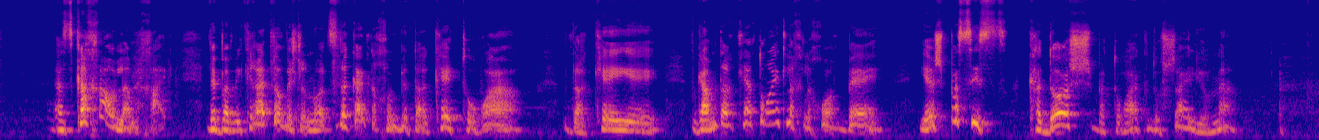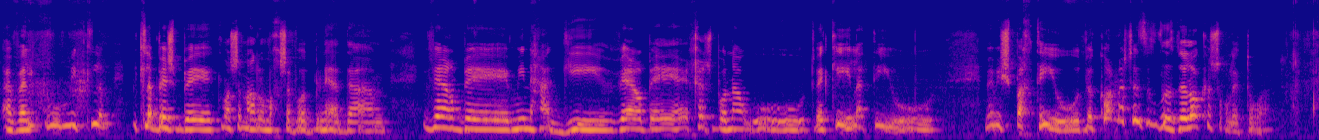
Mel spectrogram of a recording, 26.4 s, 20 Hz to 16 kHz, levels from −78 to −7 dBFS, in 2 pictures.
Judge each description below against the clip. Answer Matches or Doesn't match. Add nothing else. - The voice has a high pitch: Matches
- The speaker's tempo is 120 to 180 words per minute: Doesn't match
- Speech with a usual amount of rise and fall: Doesn't match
